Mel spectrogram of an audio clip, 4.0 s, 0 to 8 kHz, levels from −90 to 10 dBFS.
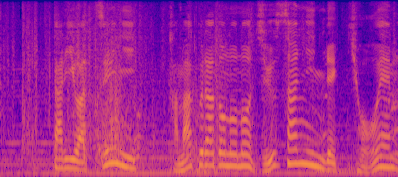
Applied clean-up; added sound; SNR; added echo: none; none; none; none.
